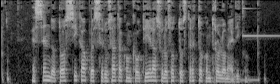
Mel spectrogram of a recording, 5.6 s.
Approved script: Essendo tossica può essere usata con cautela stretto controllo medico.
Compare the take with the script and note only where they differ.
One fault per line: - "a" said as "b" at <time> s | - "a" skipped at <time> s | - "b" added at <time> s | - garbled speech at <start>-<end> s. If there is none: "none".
- "solo sotto" added at 3.1 s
